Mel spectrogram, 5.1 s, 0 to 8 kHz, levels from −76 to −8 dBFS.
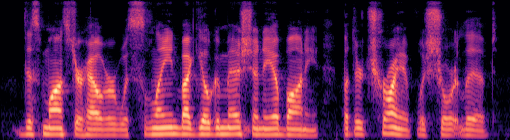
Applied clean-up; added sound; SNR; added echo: none; none; none; none.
